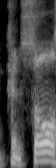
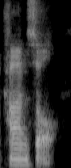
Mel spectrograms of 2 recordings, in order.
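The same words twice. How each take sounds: First: "console" as con-SOLE; second-syllable stress. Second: "console" as CON-sole; first-syllable stress. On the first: Lecturer on comforting somebody sad, end-stressed "console". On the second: Lecturer naming an equipment panel, front-stressed "console". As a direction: stress the start of "console", as the noun. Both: Shown as a demonstration. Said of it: "where you put the emphasis".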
